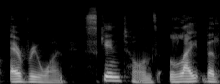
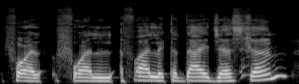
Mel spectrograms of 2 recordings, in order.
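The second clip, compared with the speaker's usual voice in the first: Jamaican accent, "digestion" said higher and louder; 3 semitones higher, 6 dB louder than usual. Shown as a demonstration. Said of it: "I can't do a Jamaican accent".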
